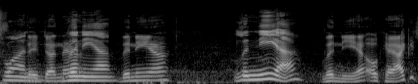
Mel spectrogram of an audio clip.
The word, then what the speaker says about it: Linnea: so super cool we are hanging out with Lynnae Quigley did I pronounce that right everybody walks up to you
